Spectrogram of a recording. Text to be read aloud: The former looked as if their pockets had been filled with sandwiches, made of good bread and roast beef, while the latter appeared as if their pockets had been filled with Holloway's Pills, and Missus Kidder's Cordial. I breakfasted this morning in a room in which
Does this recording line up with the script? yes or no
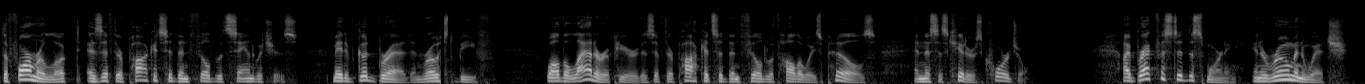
yes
